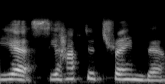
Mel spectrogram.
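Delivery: put-on serious tone. Retelling something funny a woman once said, retelling a very serious remark. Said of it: "She was very serious".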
